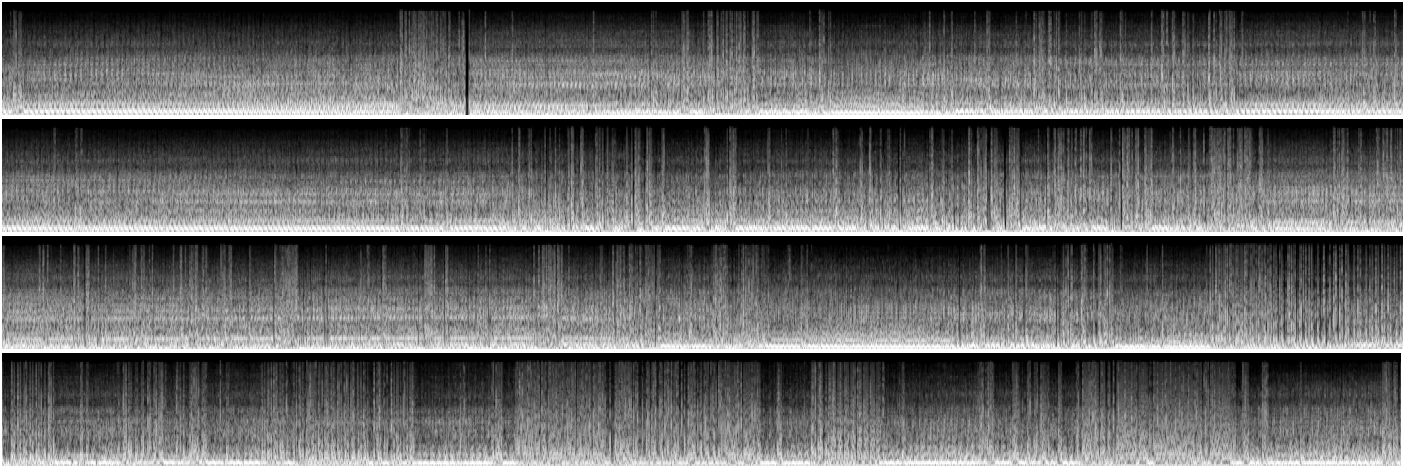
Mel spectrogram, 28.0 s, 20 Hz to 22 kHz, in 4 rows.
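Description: Ducati Panigale 959's V-twin engine heard from on board while riding, its pitch rising and falling with the throttle through a series of bends. Wind noise buffets the microphone throughout.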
